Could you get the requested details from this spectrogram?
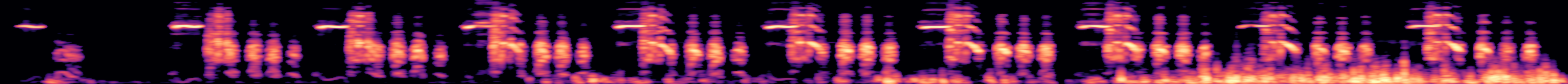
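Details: A Black Francolin gives a harsh, grating call series, each phrase opening with a thin high whistle and repeated about every three-quarters of a second; low rumbling noise builds later.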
